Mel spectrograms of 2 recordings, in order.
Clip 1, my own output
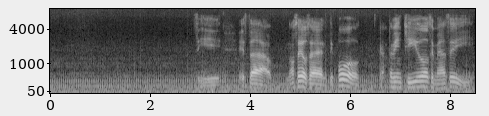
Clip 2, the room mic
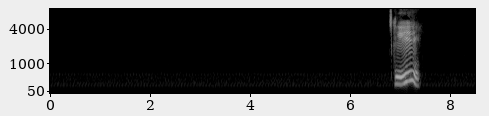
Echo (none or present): none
